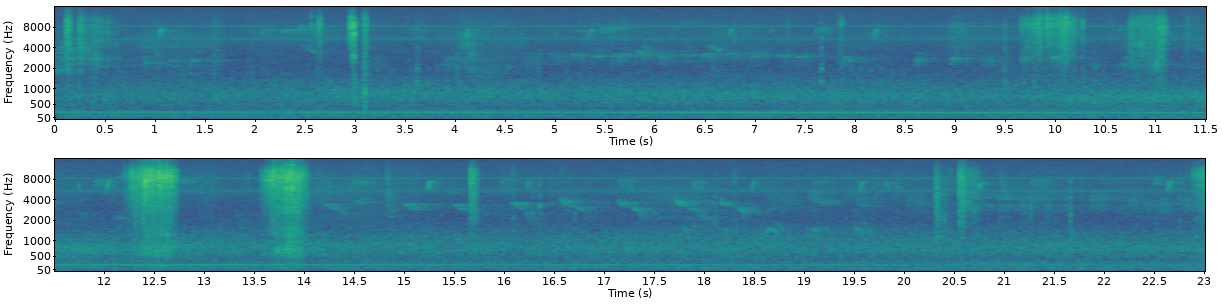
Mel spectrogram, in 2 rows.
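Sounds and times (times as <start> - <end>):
steady low hum: 0.0 - 23.0
brief rustle: 9.6 - 11.2, 12.2 - 12.8.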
